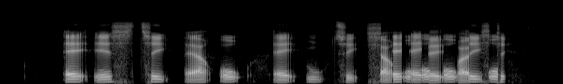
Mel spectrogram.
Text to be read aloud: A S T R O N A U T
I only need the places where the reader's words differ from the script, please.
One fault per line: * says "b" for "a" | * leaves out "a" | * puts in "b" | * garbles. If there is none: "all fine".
* leaves out "N"
* garbles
